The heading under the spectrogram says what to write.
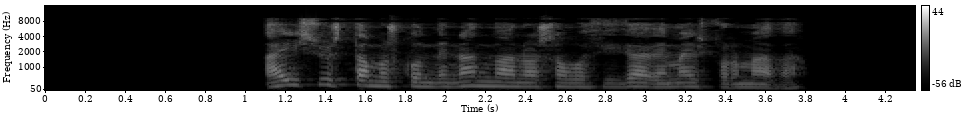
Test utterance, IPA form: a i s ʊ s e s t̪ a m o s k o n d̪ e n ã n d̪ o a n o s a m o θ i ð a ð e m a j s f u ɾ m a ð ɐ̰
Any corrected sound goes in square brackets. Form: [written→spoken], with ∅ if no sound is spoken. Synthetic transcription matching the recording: a i s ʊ [s→∅] e s t̪ a m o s k o n d̪ e n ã n d̪ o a n [o→ɔ] s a m o θ i ð a ð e m a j s f [u→o] ɾ m a ð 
